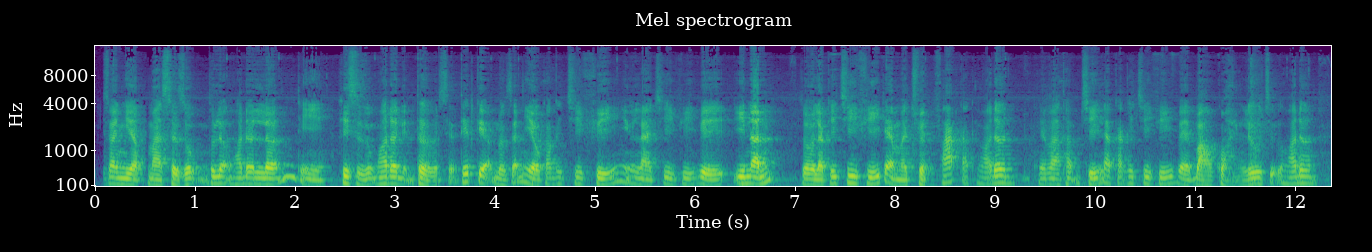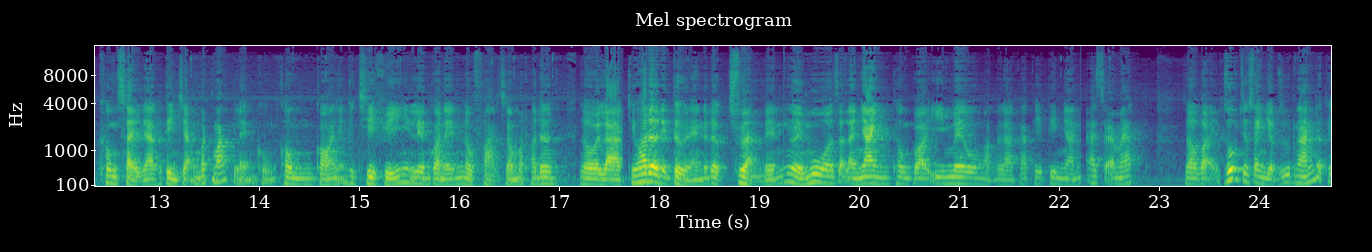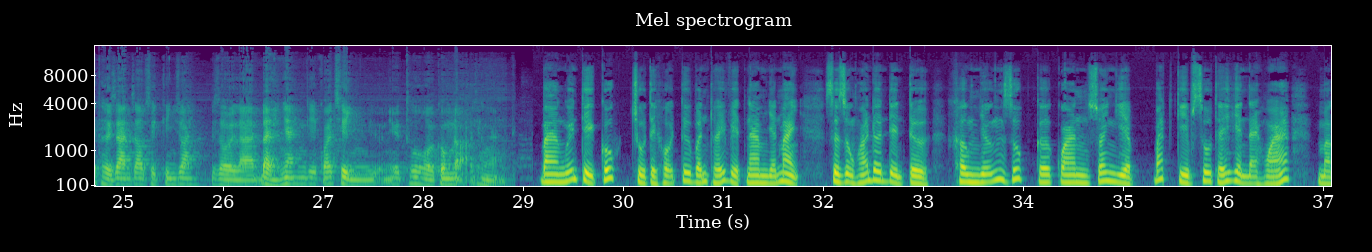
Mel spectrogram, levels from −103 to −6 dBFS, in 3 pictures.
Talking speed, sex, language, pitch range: 290 wpm, male, Vietnamese, 120-155 Hz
